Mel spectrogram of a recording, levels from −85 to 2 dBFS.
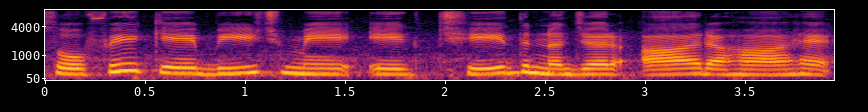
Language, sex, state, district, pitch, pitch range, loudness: Hindi, female, Haryana, Charkhi Dadri, 185 Hz, 175-210 Hz, -13 LUFS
